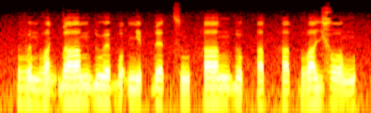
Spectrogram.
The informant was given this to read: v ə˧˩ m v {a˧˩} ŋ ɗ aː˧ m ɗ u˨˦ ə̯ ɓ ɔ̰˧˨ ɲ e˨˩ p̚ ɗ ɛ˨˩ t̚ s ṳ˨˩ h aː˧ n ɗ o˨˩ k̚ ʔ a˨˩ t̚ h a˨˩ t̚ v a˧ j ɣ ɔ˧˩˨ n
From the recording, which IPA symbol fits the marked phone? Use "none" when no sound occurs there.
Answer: a̰˧˨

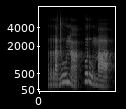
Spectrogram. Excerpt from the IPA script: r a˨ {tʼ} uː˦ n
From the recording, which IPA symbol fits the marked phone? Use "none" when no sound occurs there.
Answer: d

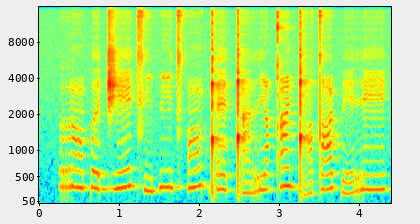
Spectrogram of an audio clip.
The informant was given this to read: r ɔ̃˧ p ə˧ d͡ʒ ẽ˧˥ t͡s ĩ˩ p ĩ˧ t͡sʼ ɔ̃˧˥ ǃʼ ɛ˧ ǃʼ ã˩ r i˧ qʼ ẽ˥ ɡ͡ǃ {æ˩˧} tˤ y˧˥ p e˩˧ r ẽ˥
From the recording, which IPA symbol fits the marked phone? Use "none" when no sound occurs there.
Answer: a˩˧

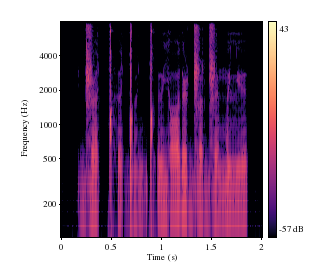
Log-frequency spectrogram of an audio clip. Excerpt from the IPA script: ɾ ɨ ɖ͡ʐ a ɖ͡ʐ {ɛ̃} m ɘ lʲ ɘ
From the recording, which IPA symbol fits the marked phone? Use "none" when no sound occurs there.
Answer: ɛ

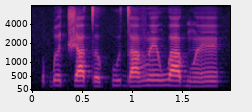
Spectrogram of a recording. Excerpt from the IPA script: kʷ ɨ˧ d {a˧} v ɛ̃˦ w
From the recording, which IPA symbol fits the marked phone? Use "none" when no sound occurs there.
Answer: a˧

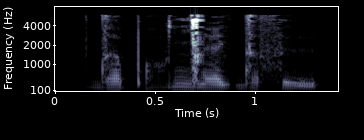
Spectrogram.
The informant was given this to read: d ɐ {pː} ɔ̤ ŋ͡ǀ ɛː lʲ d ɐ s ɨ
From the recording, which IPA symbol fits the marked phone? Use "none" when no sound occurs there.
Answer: pʼ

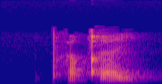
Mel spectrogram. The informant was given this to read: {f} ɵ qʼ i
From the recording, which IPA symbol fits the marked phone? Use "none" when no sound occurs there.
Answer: pʰ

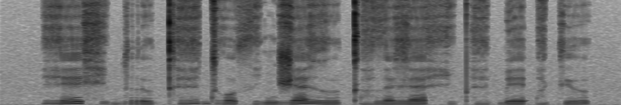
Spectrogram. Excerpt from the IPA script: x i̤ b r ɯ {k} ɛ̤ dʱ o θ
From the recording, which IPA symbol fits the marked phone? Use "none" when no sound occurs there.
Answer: kʰ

